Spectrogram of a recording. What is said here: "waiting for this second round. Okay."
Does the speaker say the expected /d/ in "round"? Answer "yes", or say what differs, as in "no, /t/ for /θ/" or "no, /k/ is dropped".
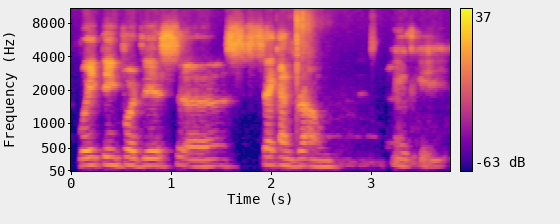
yes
